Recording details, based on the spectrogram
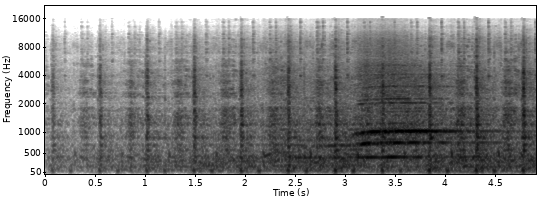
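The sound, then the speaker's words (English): Rapid, steady mechanical clatter of steam engine gears and pistons at Kinetic Steamworks, a warehouse workspace behind a metal scrapyard, loud, with a hiss of steam and a faint whistle-like tone swelling midway. “I'm surrounded by large gears, metal pistons, and billowing clouds of hot, wet steam.”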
